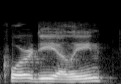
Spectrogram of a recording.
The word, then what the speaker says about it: Coeur d'Alene: This one is in, I always mess up on the pronunciation of this town. Is it Coeur d'Alene or Allen?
